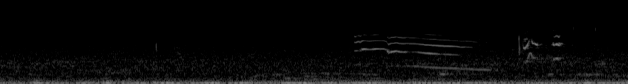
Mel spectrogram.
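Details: Pet cat being fed treats delivered by a remote-controlled car; one drawn-out, gently falling meow midway, then a brief chirpy sound, over a steady low motor hum.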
